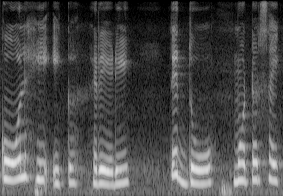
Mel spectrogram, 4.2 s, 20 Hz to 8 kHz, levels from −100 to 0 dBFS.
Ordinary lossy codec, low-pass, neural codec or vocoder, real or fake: none; none; none; real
